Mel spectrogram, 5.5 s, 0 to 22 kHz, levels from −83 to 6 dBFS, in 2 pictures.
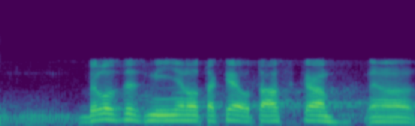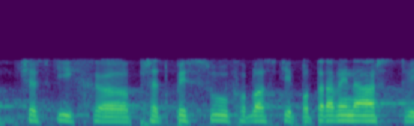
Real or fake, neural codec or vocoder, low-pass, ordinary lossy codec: real; none; 3.6 kHz; Opus, 32 kbps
